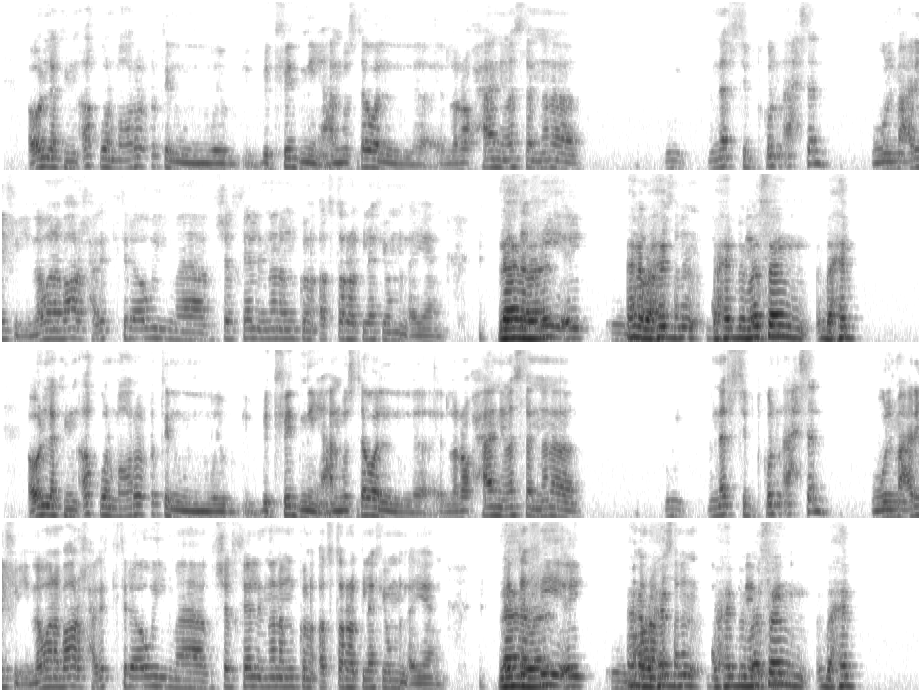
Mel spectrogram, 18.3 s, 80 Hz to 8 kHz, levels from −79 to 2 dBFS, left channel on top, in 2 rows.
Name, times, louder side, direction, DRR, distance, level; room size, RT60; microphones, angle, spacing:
voice 1, 0.3-5.8 6.6-8.3 8.7-13.6 14.2-16.1 16.5-17.1, right 4 dB, 40° right, 0.4 m, -30 dB
voice 2, 14.1-14.6 15.4-17.7, left 3 dB, 85° left, 0.6 m, -20 dB
2.2 x 2.2 x 3.2 m
head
